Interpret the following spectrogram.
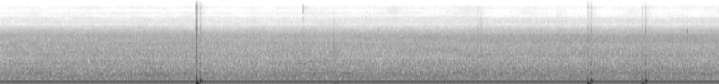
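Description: Room tone: a steady low hum under an even hiss, broken by a sharp knock about three seconds in and two softer knocks near the end.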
